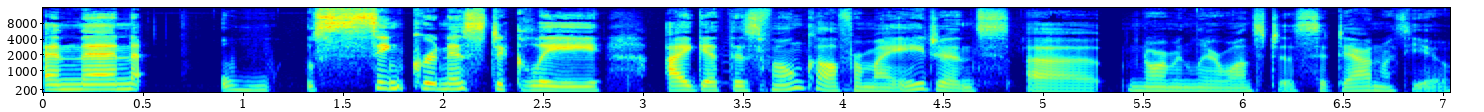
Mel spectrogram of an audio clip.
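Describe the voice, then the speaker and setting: In a very clean recording with a silent background and a dry, close sound with no echo, a woman talks at a moderate pace. She has an American accent and lively intonation. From US West Coast, Portland, Oregon and San Diego. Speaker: TV showrunner and former actor. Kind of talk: casual interview.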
